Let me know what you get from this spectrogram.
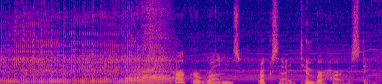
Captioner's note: chainsaw revving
